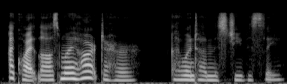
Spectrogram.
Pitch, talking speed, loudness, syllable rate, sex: 215 Hz, 230 wpm, -20 LUFS, 6.2 syllables/s, female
